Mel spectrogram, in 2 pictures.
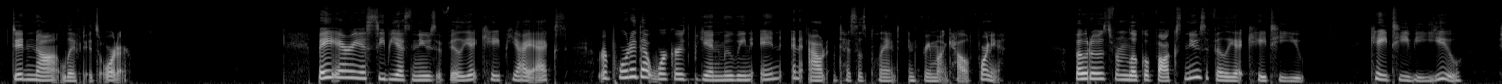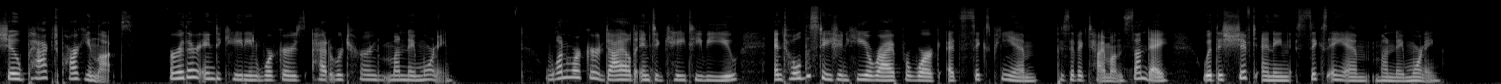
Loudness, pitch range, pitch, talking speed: -27 LUFS, 180-245 Hz, 210 Hz, 145 wpm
